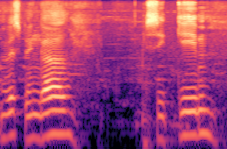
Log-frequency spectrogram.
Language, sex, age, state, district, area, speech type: Nepali, male, 30-45, West Bengal, Kalimpong, rural, spontaneous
